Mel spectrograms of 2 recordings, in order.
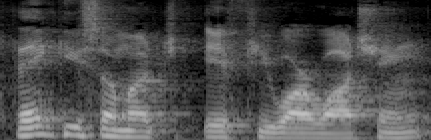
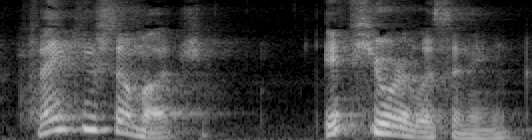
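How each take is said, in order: First: Said in the usual way. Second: High, loud burst of thanks; emphatic redo. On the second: Real, not acted. Podcaster thanking listeners after a slip, emphatic. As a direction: gush the thanks, starting high and dropping.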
